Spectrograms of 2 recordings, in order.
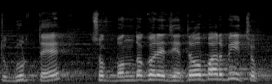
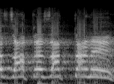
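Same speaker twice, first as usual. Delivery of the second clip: put-on Chittagong accent, higher and louder; 11 semitones higher, 10 dB louder than usual. Quoting a local proverb as people say it: saying in Chittagonian dialect. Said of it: "চট্টগ্রামের ভাষায় বলে".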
